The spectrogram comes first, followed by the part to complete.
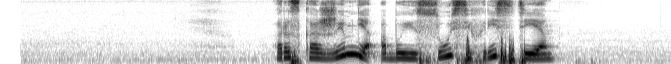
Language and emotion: Russian, neutral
